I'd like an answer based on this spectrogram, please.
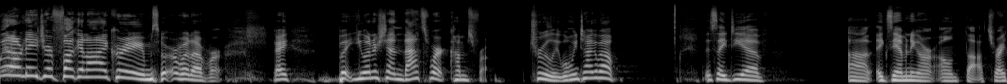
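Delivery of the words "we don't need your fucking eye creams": put-on, high, jacked-up, fired-up yelling. Describing getting fired up while doing push-ups, imitating own yelling. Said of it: "I'm just doing push-ups and yelling like".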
